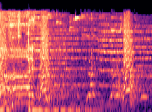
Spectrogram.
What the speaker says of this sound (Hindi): जब तो ये कुत्ता मन लगाकर भौंको ही जा रहा है, भौंको ही जा रहा है।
